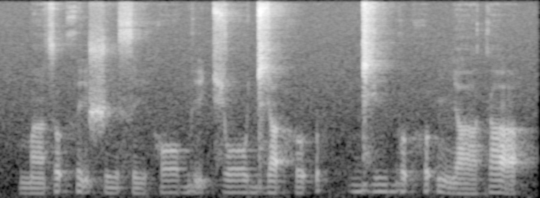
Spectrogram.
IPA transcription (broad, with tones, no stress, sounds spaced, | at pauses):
m ã˨ sʰ ʊ˦ ʔ θ ḭ˦˨ ʃ i˨ s i˨ h ɔ˦ b ḭ˦˨ t͡ɕ o˦ d͡ʑ ä˦ ʔ h ʊ˦ ʔ | d͡ʑ i˦ b ʊ˦ ʔ h ʊ˦ ʔ ɲ ä˨ k ä̰˦˨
